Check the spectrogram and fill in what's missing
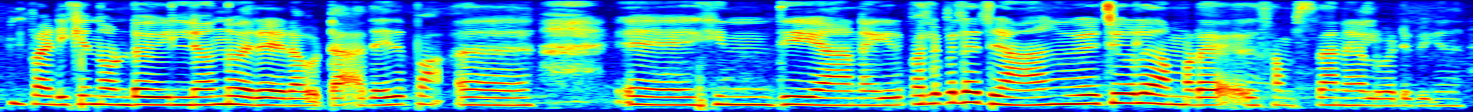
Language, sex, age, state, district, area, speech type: Malayalam, female, 18-30, Kerala, Idukki, rural, spontaneous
